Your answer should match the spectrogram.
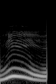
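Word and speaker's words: yu (玉): If you have a straw there, we pronounce yu, repeat yu.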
